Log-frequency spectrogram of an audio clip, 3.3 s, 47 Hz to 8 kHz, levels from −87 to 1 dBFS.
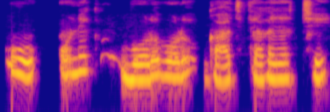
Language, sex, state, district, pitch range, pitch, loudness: Bengali, male, West Bengal, North 24 Parganas, 220-270 Hz, 235 Hz, -15 LUFS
